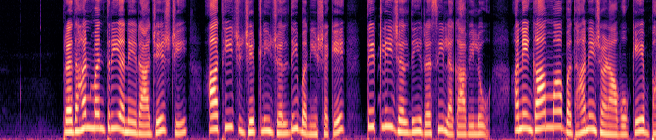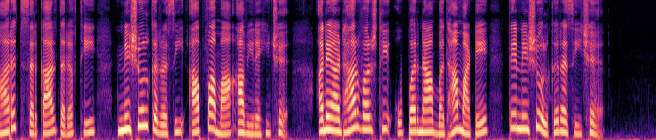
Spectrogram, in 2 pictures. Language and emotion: Gujarati, neutral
